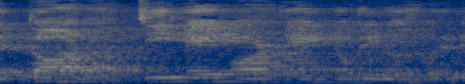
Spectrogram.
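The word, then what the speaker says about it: Dhara: So then I found a nice neutral Persian name, Dara, D-A-R-A. Nobody knows what it is. And then my wife wanted to Indianize it, so she added a silent H after the D.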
